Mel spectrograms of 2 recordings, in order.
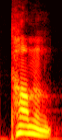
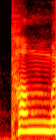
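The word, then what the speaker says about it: thumb: क्या बोलूंगा बॉम दैट्ची इसको थम थंब नहीं पढ़ा जाता है कुछ लोग पढ़ते हैं लेकिन गाइज अगेन ये प्रोनंसिएशन की मिस्टेक है आपको ध्यान रखना है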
